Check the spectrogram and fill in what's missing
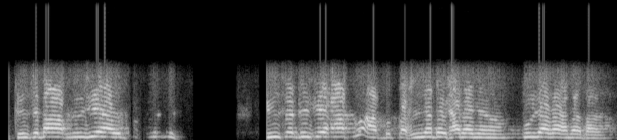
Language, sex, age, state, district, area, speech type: Hindi, male, 60+, Bihar, Samastipur, rural, conversation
